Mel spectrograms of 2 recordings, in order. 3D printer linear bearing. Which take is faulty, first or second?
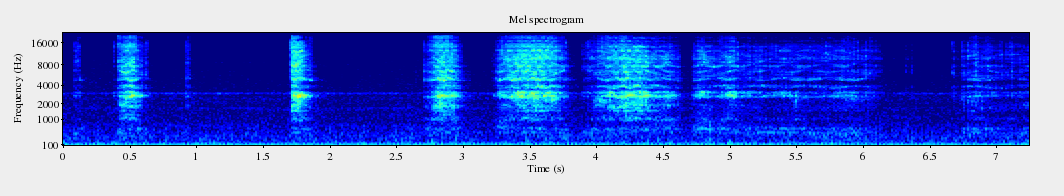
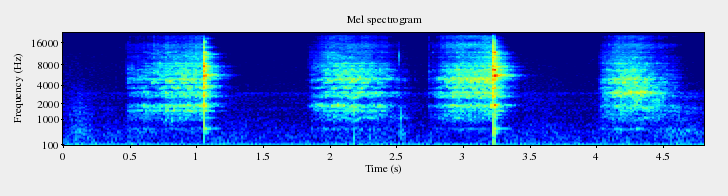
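first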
